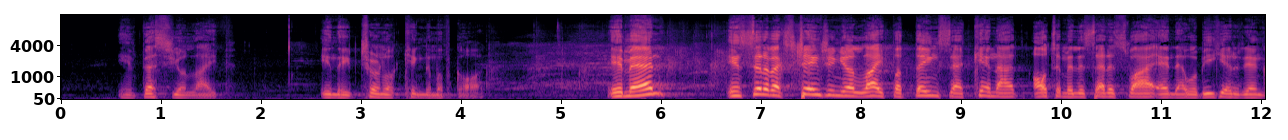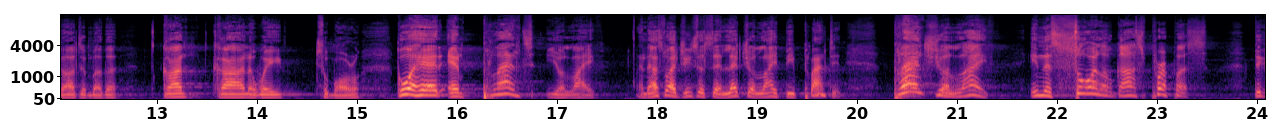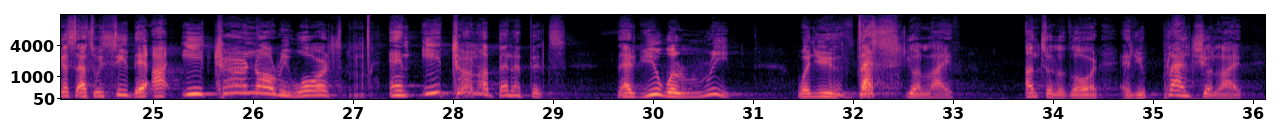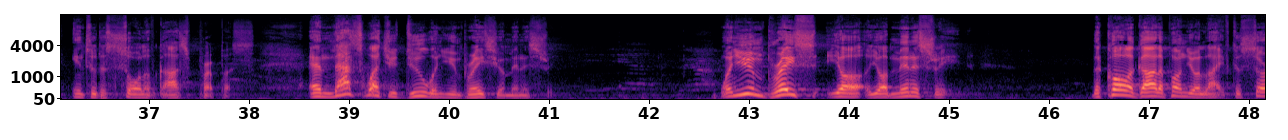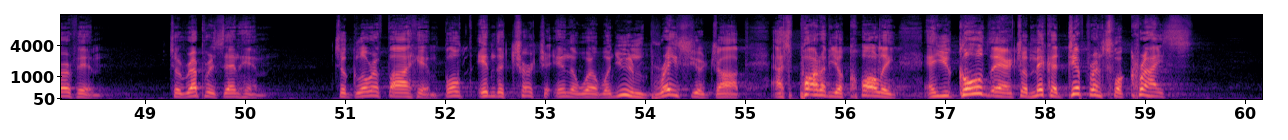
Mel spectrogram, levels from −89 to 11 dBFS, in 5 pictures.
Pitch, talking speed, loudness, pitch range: 170 Hz, 155 wpm, -22 LUFS, 140-220 Hz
